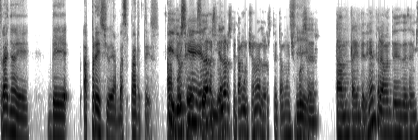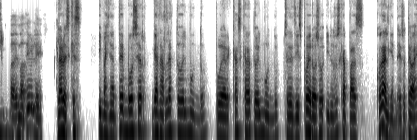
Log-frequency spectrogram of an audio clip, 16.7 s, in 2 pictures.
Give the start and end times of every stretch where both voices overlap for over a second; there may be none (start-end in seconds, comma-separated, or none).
3.2-4.6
